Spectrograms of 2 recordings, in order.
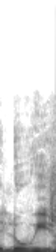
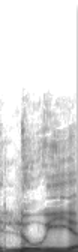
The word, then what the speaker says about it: Louis: Et donc, j'ai évoqué Saint Louis, bien sûr, auditeur, vous me dites que je prononce très vite le nom, c'est Louis, j'oublie pas cette prononciation, je parle vite dans mes chroniques, beaucoup de choses à dire, donc c'est Louis avec ce O de l'or qui est son âme,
